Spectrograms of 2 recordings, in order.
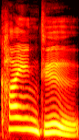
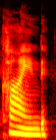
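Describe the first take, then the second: First: An extra 'eu' vowel follows the final D. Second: The final D has no vowel after it. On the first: The speaker calls it wrong. "모음을 으 소리를 집어넣을 때가" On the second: The speaker calls it right. "연결하지 말고"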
